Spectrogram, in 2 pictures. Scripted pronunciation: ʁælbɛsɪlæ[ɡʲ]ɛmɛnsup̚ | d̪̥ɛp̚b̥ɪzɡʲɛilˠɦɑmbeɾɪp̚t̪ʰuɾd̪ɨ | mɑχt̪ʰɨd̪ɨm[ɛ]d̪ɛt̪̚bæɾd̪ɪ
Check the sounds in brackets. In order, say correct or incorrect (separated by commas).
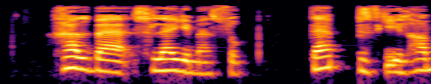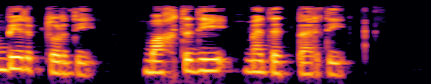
correct, correct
